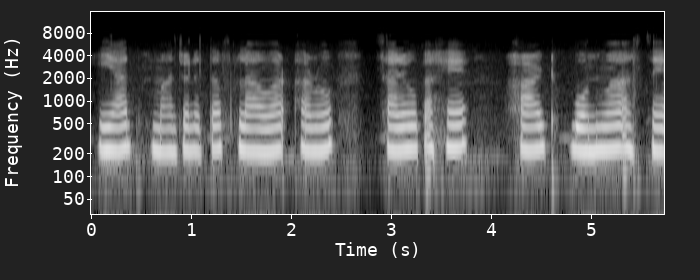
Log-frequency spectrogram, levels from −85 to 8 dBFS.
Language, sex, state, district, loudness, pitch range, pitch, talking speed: Assamese, female, Assam, Kamrup Metropolitan, -14 LUFS, 225-235 Hz, 230 Hz, 95 wpm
